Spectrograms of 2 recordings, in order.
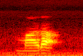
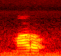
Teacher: In west part of Pattu it is Mara, and east part of Pattu it is Maro. That Ra with the A sound is in west, Ra with the O sound is in the east.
